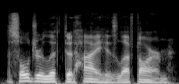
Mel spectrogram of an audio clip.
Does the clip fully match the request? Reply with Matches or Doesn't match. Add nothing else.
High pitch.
Doesn't match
